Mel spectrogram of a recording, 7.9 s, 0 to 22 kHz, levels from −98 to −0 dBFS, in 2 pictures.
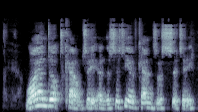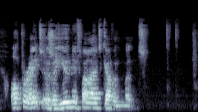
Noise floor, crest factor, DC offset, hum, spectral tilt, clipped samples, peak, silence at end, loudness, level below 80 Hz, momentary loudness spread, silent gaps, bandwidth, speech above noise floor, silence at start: -57 dBFS; 16 dB; under 0.1%; none; -4.5 dB/octave; under 0.1%; -2 dBFS; 1.1 s; -17 LUFS; -66 dBFS; 15 LU; none; 10.5 kHz; 40 dB; 0.5 s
